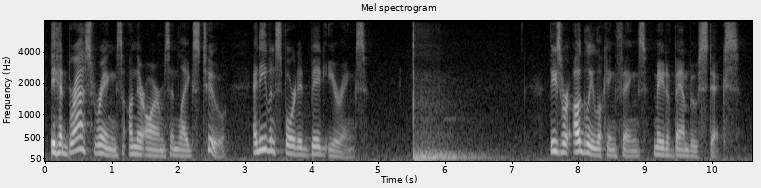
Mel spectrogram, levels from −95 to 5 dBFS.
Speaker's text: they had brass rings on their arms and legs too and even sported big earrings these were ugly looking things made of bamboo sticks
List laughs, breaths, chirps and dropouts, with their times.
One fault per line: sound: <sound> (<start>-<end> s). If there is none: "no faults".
sound: thud (5.5-6.9 s)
